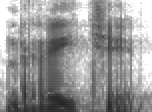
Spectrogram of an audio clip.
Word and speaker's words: Reiche: por una señora llamada María reiche se pronuncia así en castellano que en buen día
